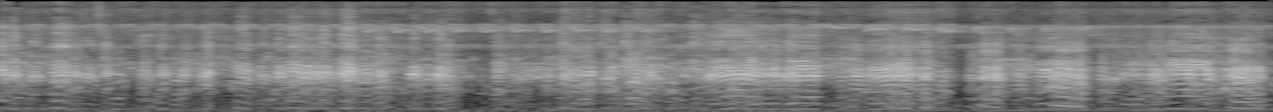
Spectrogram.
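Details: A flock of hungry ducks in a village, loud raspy quacks overlapping in a busy, unbroken racket that swells and dips slightly.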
